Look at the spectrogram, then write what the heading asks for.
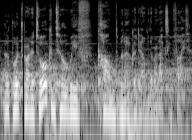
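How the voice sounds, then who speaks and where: A man's voice: fairly low pitch, expressive, fairly quick, natural voice. An actor playing an easygoing male adventurer in a video game, speaking in a dry, teasing way. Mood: wry. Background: game music.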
